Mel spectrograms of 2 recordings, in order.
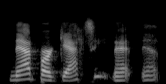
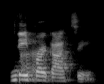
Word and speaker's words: Nate Bargatze: He's he's the inspiration for the I was also talking to somebody about Nat Bargatze. Nate Bargatze. That's it.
